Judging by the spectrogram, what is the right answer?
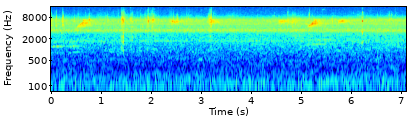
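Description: Baby long-tailed macaque giving a few short, high-pitched rising squeaks, the clearest about half a second in and about five seconds in.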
